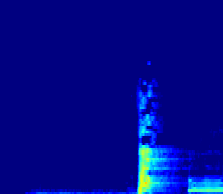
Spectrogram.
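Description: A pug gives one sharp bark about one and a half seconds in, after faint low rumbling.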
